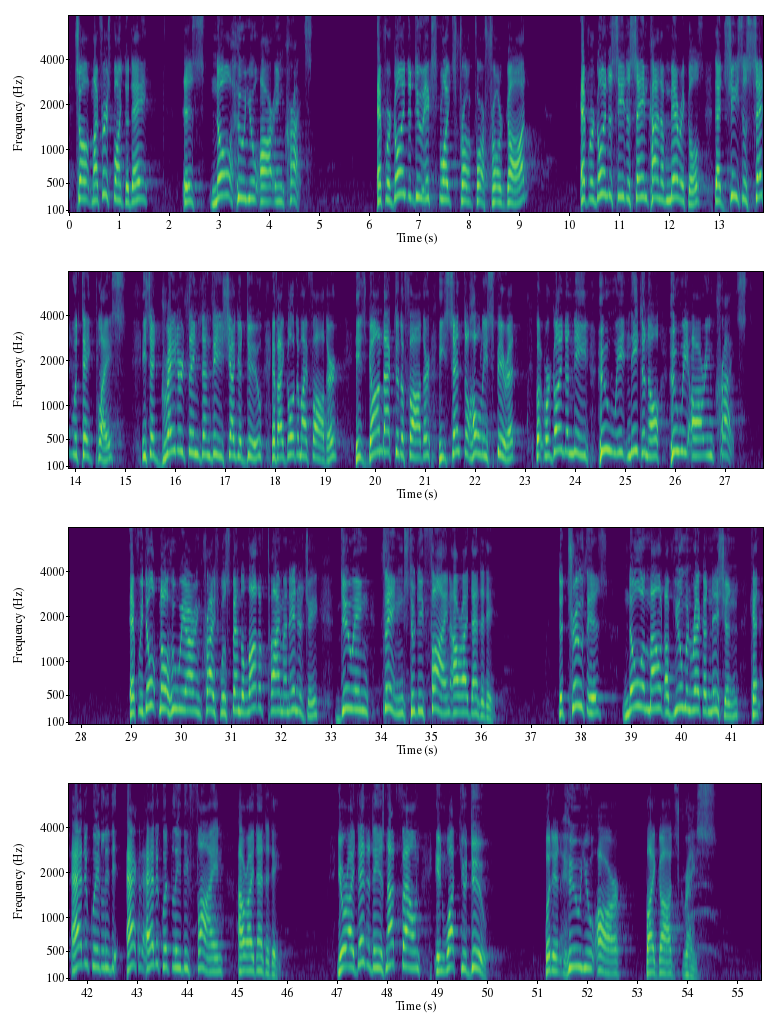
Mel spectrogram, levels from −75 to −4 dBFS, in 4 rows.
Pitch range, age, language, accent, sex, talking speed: 220-280 Hz, 60-79, English, American, male, 140 wpm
